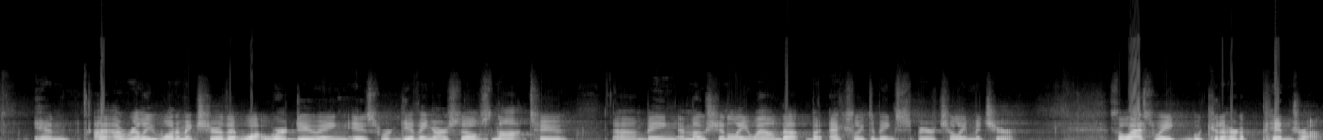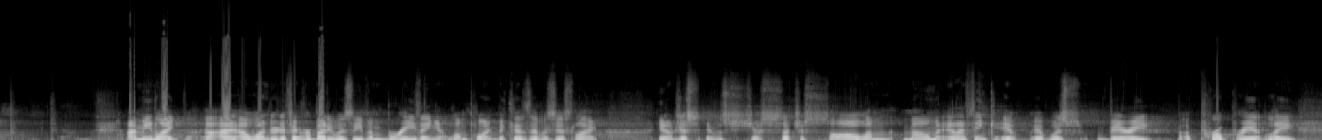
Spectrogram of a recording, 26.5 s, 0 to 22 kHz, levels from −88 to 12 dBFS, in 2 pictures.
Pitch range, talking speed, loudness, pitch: 115-140 Hz, 170 wpm, -16 LUFS, 125 Hz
